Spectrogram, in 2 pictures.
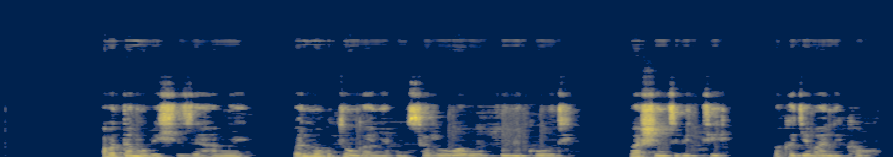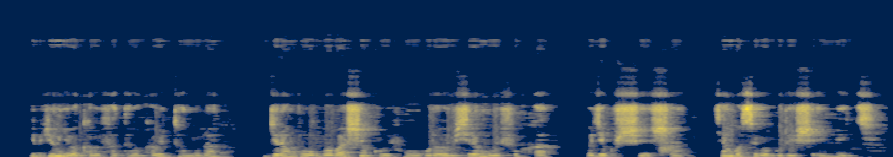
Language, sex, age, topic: Kinyarwanda, female, 25-35, agriculture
